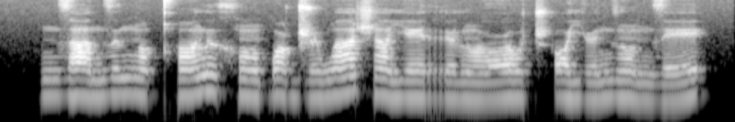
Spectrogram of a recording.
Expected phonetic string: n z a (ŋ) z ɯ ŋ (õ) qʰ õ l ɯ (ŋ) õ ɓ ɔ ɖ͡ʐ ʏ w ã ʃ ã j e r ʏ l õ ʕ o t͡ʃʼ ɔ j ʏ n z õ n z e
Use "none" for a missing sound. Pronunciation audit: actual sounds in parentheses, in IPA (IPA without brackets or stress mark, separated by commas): n, õ, x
